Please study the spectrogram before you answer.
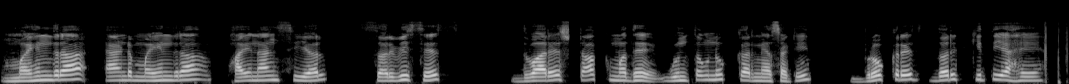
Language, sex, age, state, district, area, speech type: Marathi, male, 30-45, Maharashtra, Gadchiroli, rural, read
